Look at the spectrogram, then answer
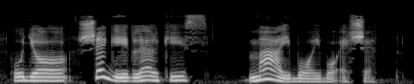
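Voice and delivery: slow, hesitant and careful; slowly. Acted. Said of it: "amikor lassan így szólt".

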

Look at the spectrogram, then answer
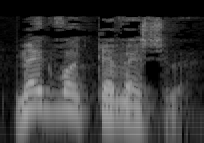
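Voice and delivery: startled angry rebuke; angry outburst. A narrator's reading. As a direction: lash out at him in alarm. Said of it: "támadt rá Homlódiné".

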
